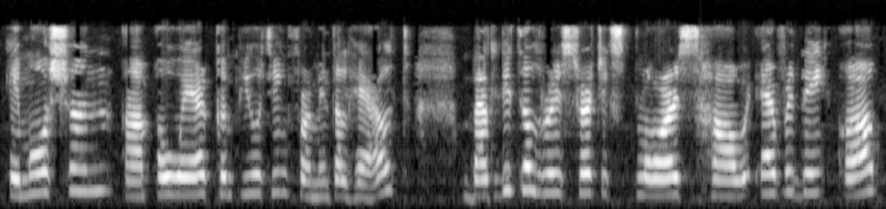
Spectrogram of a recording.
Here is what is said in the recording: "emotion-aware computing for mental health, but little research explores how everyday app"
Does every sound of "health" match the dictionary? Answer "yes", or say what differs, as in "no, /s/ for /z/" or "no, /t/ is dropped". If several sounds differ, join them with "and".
no, /t/ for /θ/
